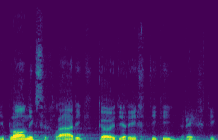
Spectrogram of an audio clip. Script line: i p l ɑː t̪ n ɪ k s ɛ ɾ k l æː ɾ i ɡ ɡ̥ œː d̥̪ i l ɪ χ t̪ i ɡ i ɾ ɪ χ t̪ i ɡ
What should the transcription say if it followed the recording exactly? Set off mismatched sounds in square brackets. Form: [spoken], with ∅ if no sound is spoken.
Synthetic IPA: i p l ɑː [∅] n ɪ k s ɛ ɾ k l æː ɾ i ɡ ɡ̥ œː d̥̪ i [ɾ] ɪ χ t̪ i ɡ i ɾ ɪ χ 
